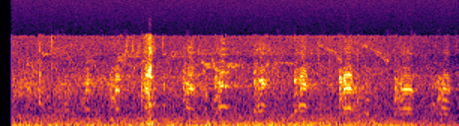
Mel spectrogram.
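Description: Geese honking over and over, about two calls a second.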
